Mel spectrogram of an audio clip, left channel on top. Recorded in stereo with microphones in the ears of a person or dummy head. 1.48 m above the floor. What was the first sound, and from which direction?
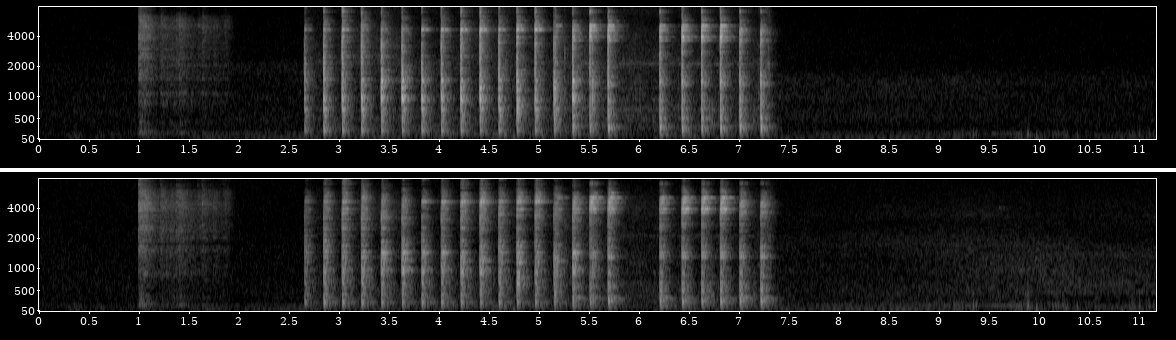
A dropped coin, 15° right (ahead or behind).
